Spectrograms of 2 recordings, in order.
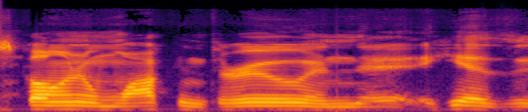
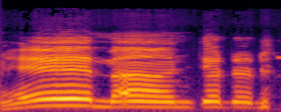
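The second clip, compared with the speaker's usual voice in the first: high, singsong mock Jamaican accent; 10 semitones higher than usual. Retelling the baked gorilla's line, high Jamaican accent. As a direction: imitate a high-pitched Jamaican stoner. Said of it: "a picture of him going".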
